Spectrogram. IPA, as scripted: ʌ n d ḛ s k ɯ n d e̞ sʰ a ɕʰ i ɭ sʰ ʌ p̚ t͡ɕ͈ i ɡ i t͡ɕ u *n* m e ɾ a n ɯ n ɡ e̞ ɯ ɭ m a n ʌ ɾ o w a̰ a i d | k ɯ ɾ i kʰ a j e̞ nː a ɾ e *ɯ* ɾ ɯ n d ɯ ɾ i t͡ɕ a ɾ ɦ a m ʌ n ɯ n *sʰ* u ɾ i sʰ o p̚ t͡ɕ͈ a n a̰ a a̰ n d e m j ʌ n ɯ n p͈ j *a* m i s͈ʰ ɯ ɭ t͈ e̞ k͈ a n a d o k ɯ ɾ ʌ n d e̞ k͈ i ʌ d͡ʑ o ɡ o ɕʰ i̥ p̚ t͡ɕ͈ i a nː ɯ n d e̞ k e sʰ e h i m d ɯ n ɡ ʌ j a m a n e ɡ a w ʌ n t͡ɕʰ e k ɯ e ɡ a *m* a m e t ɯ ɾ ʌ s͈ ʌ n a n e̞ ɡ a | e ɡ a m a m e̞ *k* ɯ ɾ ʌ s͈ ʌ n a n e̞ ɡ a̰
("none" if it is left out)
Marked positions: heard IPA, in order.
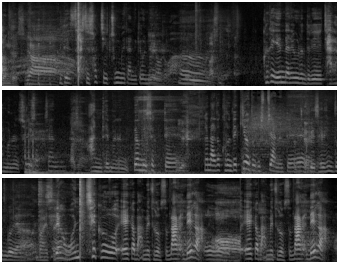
ŋ, ɯ, sʰ, ʌ, m, t

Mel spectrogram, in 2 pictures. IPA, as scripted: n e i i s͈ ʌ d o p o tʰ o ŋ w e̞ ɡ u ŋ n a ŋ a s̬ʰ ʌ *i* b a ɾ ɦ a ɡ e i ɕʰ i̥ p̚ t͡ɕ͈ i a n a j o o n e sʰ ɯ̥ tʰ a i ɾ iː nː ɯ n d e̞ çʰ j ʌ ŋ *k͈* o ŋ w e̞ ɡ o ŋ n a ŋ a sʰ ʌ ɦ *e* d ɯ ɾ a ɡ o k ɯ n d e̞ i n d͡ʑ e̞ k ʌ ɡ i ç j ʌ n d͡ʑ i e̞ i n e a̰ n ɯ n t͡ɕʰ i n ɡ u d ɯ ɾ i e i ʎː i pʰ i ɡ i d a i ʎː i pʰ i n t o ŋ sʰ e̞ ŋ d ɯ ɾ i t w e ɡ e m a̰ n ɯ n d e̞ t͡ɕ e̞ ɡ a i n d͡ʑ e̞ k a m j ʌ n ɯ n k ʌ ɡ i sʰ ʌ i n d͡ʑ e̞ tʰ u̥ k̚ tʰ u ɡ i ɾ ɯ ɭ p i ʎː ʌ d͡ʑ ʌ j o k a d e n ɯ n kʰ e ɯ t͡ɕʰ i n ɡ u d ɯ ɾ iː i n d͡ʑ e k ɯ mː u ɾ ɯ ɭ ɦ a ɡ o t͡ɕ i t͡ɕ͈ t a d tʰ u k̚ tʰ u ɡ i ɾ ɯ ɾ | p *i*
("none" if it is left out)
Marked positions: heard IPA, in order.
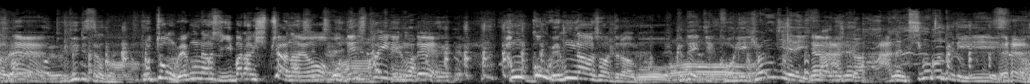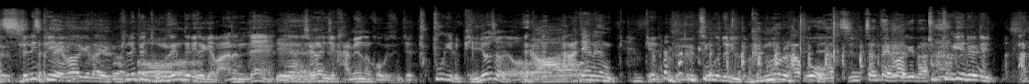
i, k͈, a, a

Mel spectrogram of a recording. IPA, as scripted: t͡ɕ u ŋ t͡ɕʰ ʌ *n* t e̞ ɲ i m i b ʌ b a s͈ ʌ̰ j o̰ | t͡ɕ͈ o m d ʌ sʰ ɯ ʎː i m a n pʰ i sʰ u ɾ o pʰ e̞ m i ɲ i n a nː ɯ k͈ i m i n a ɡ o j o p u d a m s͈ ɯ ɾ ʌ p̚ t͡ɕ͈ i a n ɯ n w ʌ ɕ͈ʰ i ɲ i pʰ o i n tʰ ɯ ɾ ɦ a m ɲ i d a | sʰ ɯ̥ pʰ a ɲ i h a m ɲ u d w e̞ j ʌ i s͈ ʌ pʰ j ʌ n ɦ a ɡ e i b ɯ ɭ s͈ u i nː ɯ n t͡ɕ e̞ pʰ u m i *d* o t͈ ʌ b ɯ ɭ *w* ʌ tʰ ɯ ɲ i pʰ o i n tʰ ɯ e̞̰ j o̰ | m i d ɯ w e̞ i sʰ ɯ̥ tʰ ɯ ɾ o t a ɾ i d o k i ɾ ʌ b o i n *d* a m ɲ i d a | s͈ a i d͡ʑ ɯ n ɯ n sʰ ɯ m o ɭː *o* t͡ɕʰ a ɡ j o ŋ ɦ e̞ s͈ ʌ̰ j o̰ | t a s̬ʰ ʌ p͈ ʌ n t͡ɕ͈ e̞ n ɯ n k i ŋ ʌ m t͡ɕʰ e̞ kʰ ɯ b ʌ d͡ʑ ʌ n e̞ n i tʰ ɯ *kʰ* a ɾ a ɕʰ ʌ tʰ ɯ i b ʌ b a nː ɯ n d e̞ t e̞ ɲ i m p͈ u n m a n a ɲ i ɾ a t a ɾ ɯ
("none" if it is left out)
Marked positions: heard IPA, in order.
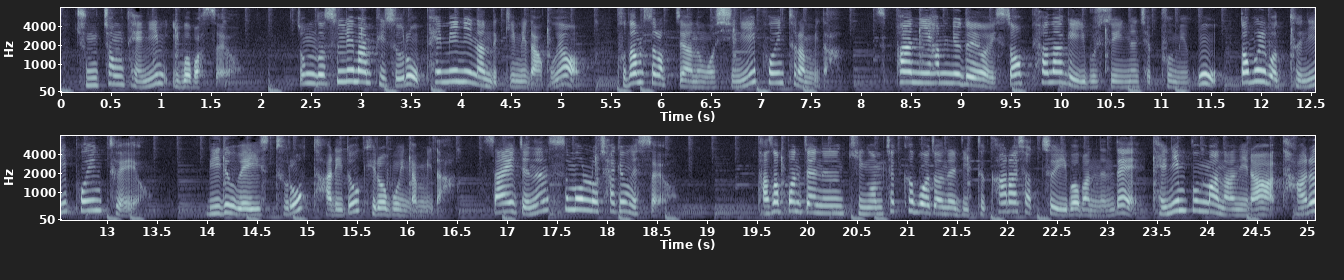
ŋ, ɡ, b, d, o, kʰ

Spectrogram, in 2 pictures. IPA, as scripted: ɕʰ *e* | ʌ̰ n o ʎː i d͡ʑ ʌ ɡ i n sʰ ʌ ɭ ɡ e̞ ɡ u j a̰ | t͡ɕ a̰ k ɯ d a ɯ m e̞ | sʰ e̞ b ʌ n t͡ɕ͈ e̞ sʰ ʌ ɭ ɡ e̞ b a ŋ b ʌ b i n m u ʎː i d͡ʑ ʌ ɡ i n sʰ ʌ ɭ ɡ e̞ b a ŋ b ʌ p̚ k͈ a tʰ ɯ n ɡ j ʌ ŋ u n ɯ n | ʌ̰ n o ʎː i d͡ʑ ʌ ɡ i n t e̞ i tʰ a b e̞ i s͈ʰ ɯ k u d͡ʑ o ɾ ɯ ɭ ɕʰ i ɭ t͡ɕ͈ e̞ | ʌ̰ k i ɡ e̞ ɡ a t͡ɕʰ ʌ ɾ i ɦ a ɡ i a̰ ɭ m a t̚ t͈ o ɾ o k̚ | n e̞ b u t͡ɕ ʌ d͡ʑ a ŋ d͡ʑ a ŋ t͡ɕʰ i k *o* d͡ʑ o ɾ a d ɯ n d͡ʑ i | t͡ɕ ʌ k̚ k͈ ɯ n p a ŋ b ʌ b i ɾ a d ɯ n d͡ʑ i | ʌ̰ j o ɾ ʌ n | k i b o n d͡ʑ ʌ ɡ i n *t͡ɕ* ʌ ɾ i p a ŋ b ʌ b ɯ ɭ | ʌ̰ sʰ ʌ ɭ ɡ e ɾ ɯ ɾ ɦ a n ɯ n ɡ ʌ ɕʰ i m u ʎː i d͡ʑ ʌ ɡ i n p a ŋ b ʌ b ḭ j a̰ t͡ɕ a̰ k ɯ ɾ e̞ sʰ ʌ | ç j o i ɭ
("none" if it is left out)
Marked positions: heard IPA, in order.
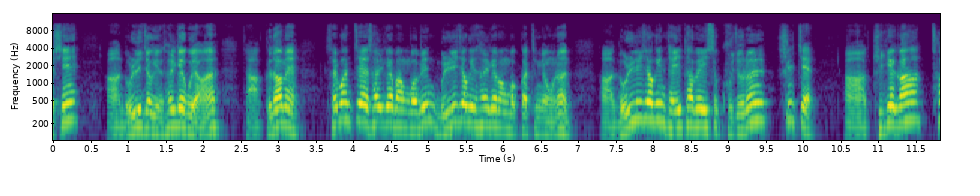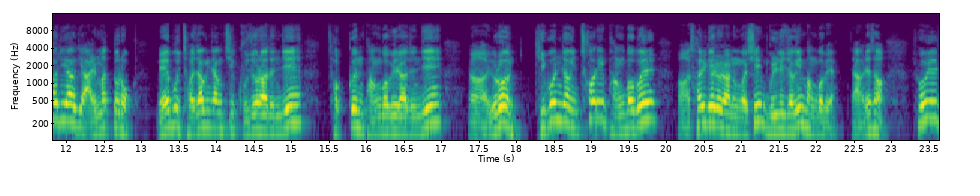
i, u, t͡ɕʰ

